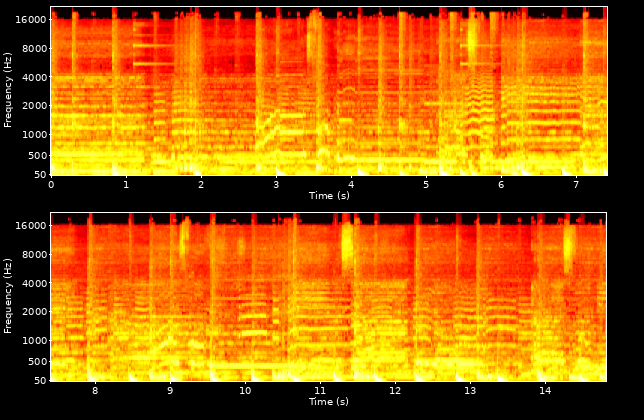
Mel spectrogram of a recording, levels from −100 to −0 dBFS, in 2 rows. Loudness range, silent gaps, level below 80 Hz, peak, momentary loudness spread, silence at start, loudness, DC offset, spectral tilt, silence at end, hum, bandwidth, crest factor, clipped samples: 2 LU; none; -16 dBFS; 0 dBFS; 6 LU; 0 s; -12 LUFS; under 0.1%; -5 dB/octave; 0 s; none; 20 kHz; 10 dB; 1%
